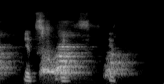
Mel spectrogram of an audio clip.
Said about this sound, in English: Apparently my dogs have heard something at the at the door. And I was just worried that this was going to happen. So I'm going to apologize to our listeners if you're hearing little Shih Tzu dogs in the background, protecting mom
